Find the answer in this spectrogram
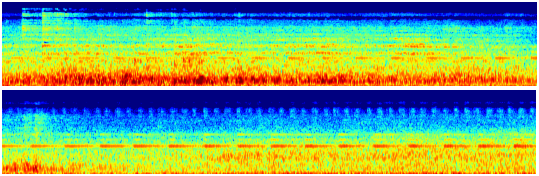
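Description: Amtrak passenger train passing at speed through a road crossing: steady rumble of wheels on the rails, loudest in the first half, dropping off about six seconds in as the train goes by, with a steady high tone carrying on afterwards.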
